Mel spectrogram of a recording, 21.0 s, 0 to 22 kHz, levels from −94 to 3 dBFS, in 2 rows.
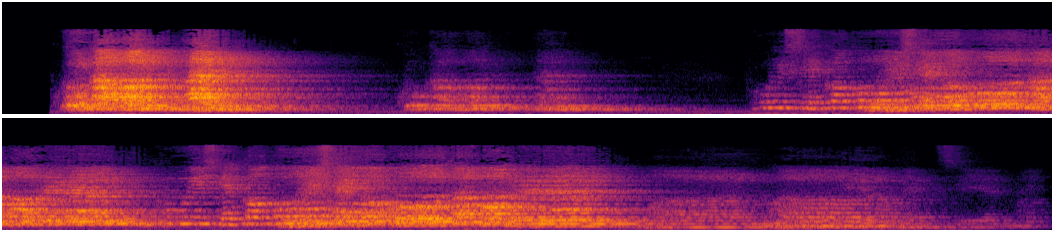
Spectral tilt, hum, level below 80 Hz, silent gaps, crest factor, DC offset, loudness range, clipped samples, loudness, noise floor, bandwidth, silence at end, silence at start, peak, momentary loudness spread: -6 dB/octave; none; -64 dBFS; none; 22 dB; under 0.1%; 17 LU; under 0.1%; -23 LUFS; -59 dBFS; 8.4 kHz; 0.7 s; 0.6 s; -4 dBFS; 21 LU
